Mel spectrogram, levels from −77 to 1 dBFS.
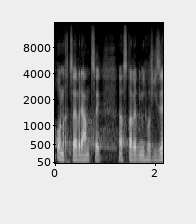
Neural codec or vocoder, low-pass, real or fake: autoencoder, 48 kHz, 32 numbers a frame, DAC-VAE, trained on Japanese speech; 14.4 kHz; fake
